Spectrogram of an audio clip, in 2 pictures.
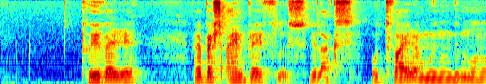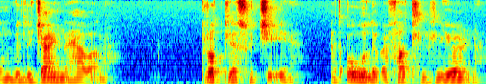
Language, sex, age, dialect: Faroese, male, 15-35, Suðurstreymoy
